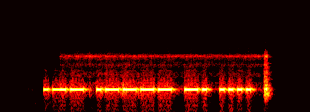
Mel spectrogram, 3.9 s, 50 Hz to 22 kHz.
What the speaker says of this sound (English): There's the ID on the W1NH repeater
